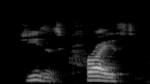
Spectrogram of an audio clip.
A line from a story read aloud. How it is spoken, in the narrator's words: he mutters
